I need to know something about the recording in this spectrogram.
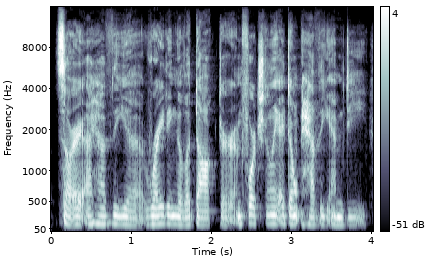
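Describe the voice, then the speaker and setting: A man testifies before a committee, reading a prepared statement at a quick clip. His voice sits mid-range. Fillers creep into the opening lines. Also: medium pitch, level tone. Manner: fast, with hesitant fillers. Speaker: member of the public testifying.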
